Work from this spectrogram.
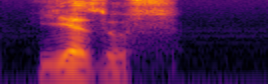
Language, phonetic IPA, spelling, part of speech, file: Polish, [ˈjɛzus], Jezus, proper noun / interjection, Pl-Jezus.ogg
